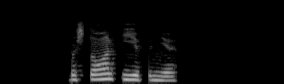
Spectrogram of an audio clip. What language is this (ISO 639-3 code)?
fry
